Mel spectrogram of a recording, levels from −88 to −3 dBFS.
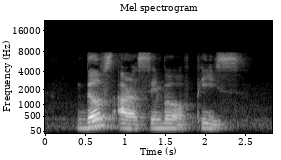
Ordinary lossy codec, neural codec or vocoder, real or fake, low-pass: none; none; real; none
